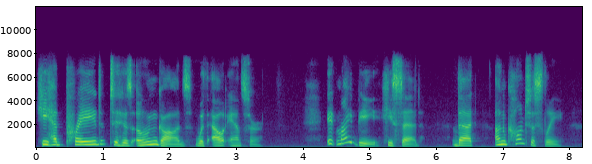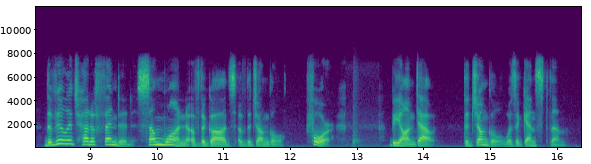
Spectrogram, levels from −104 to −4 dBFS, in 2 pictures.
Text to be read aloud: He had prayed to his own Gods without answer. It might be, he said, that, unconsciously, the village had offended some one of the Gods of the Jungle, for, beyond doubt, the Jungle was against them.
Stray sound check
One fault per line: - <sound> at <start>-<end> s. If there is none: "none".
- whoosh at 12.9-13.2 s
